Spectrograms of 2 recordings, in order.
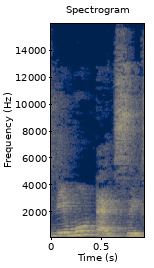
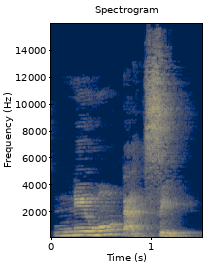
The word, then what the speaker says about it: pneumotaxic: is opposite to this pneumotaxic center. Remember, P is silent in this word, so pronounce pneumotaxic.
